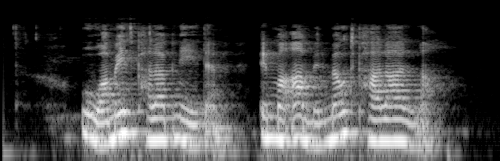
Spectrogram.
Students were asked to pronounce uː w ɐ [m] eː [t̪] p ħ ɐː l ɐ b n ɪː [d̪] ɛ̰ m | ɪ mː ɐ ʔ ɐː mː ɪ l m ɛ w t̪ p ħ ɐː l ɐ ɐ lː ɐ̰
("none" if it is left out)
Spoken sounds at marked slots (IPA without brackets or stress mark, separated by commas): m, t̪, d̪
